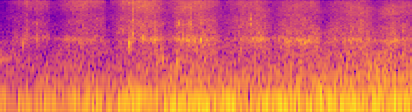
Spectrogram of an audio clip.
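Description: A hand rubs back and forth over rough, contaminated car paint, making a faint, close, gritty scratching with a steady rhythmic swish and no talk over it.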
